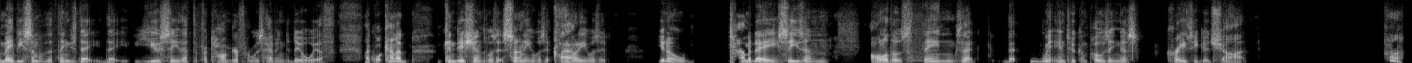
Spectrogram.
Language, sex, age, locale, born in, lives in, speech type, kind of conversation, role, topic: English, male, 55-59, en-US, United States, United States, conversation, advice, advisor, How do I figure out what career fits my strengths and interests?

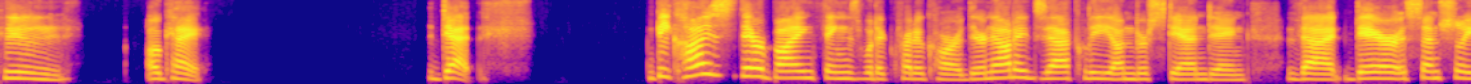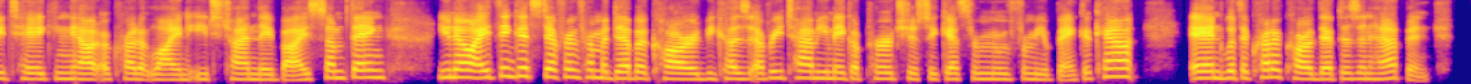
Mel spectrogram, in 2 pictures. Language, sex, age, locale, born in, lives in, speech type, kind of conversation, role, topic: English, other, 18-19, en-US, United States, United States, conversation, podcast, guest, How can you use credit cards wisely to improve your financial well-being?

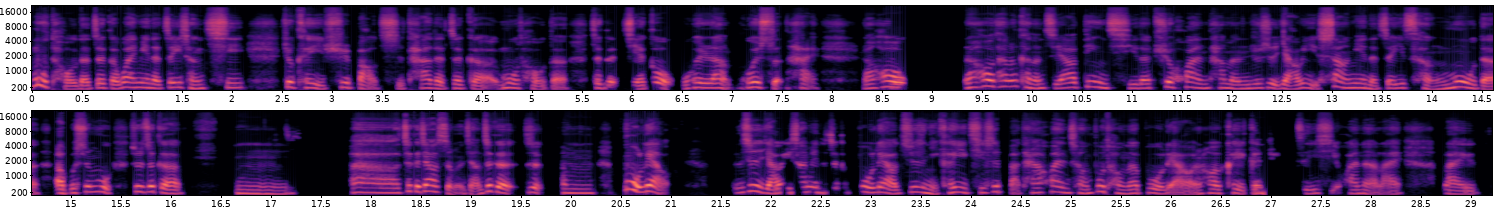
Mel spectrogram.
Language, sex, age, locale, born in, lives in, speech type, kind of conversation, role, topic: Chinese, female, 30-34, zh-CN, China, United States, conversation, podcast, guest, 你家有什么代代相传的物件吗？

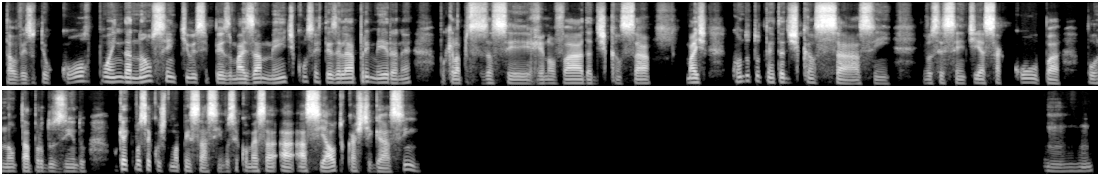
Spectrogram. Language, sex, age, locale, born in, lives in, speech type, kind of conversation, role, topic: Portuguese, male, 40-44, pt-BR, Brazil, Portugal, conversation, advice, advisor, Como posso descansar sem sentir que meu valor depende da produtividade?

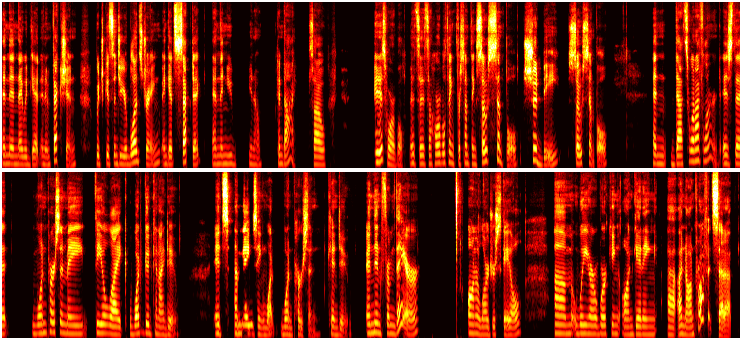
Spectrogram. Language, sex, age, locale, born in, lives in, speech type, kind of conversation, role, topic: English, female, 50-54, en-US, United States, United States, conversation, podcast, guest, What experiences have most shaped your outlook on life?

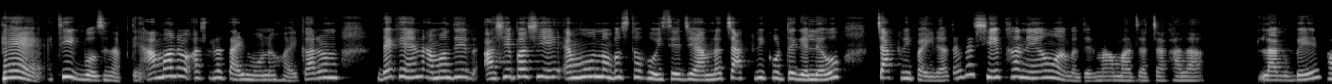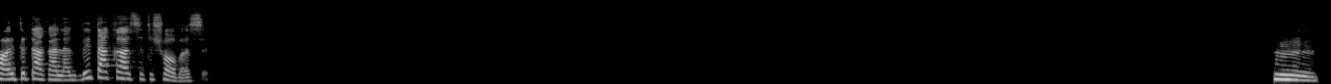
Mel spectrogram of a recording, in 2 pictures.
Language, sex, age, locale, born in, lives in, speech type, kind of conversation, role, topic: Bengali, female, 20-24, bn-BD, Bangladesh, Bangladesh, conversation, unstructured, none, আর্থিক দুর্নীতির কারণে কারা সবচেয়ে বেশি ক্ষতিগ্রস্ত হয়?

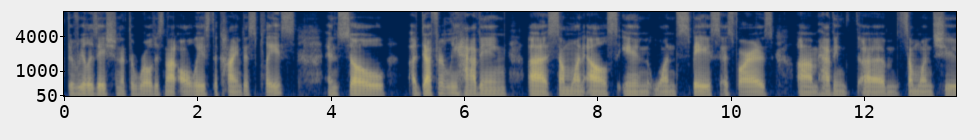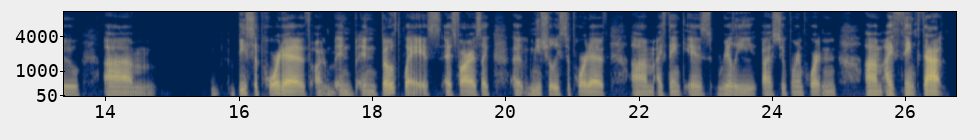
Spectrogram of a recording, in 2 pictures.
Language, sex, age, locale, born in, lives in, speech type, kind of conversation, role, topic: English, male, 35-39, en-US, United States, United States, conversation, unstructured, none, Do people have to choose between career success and a serious romantic relationship?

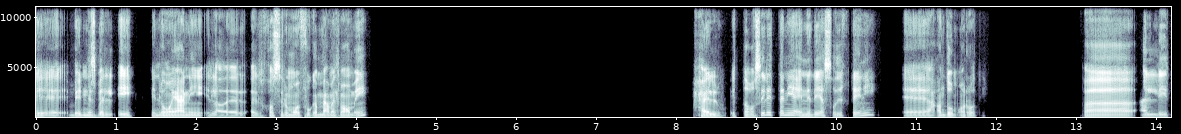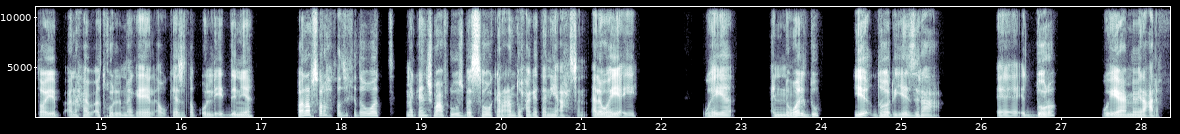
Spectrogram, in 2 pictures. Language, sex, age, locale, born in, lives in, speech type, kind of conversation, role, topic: Arabic, male, 25-29, ar-EG, Egypt, Egypt, conversation, podcast, guest, إيه رأيك في الدعم الاجتماعي لما تبقى متوتر؟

